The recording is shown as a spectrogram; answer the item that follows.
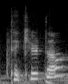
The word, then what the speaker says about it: Tekirdağ: So, as I asked you, you mentioned that you are from Tekirdağ. Yeah. Do I pronounce it right?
